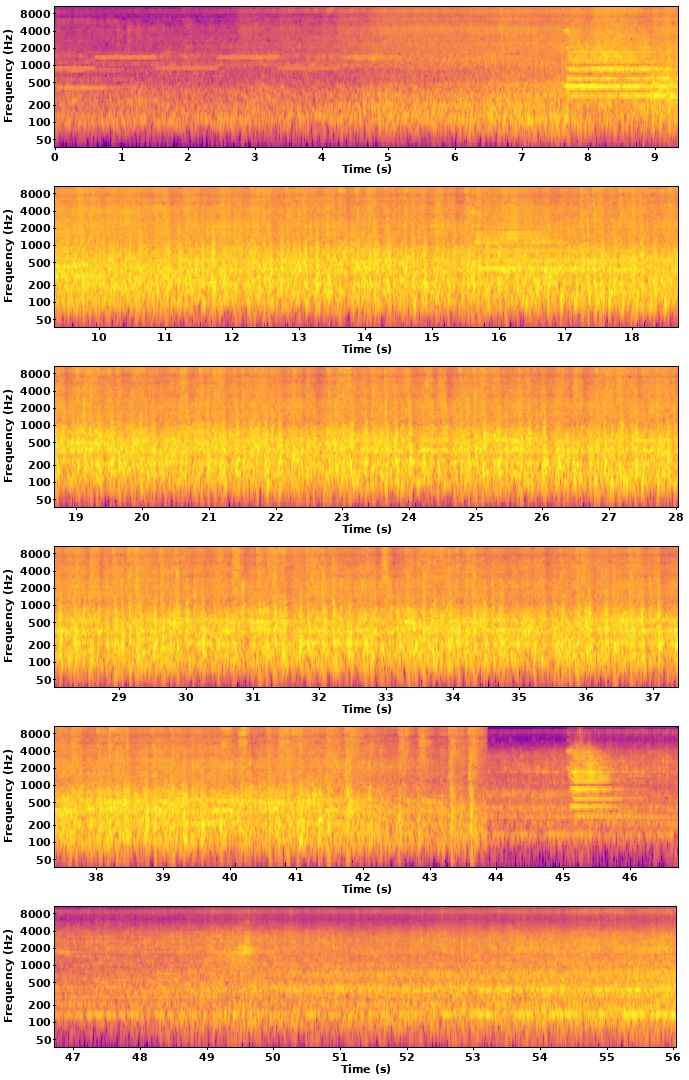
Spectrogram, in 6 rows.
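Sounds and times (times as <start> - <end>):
train wheels rumbling and clattering: 5.8 - 56.0
locomotive horn: 7.6 - 9.8, 15.6 - 17.4, 45.0 - 46.5.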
